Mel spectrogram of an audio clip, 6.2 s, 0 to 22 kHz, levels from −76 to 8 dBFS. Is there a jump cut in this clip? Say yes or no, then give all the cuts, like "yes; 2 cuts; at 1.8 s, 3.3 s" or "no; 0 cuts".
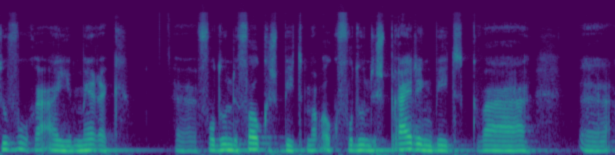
no; 0 cuts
